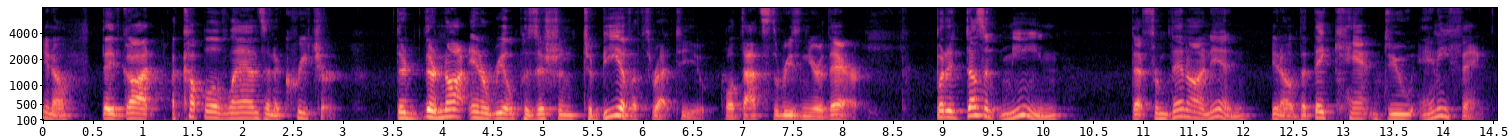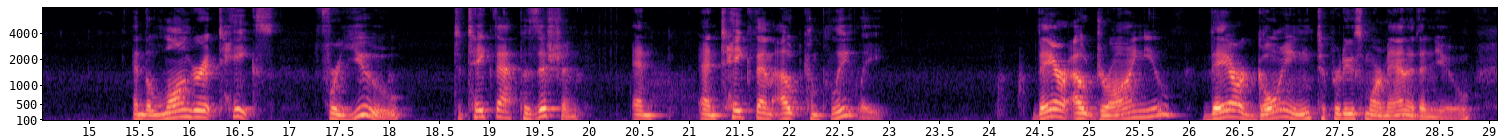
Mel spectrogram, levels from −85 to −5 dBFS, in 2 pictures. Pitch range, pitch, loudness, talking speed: 110-165 Hz, 130 Hz, -25 LUFS, 160 wpm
